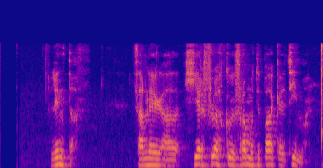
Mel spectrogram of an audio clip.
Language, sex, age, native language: Icelandic, male, 20-29, Icelandic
